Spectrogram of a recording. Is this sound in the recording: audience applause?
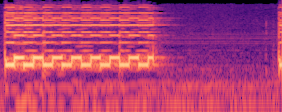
no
